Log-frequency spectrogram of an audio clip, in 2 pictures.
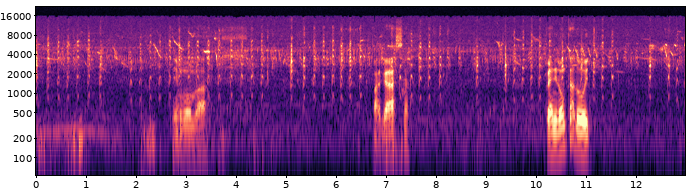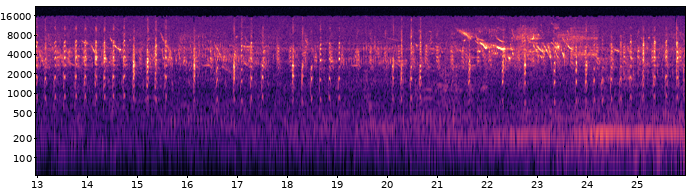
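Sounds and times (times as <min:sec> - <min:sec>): birds giving sharp alarm calls: 0:00.0 - 0:25.9
high falling bird calls: 0:00.0 - 0:25.9.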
